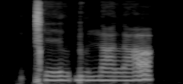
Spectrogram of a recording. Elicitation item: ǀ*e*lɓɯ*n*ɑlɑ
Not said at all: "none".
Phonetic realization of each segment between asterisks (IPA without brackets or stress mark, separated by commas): e, n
